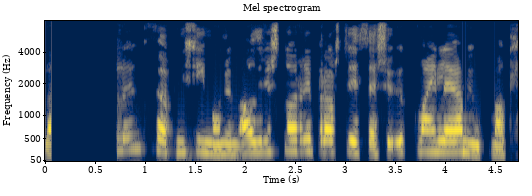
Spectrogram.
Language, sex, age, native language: Icelandic, female, 50-59, Icelandic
